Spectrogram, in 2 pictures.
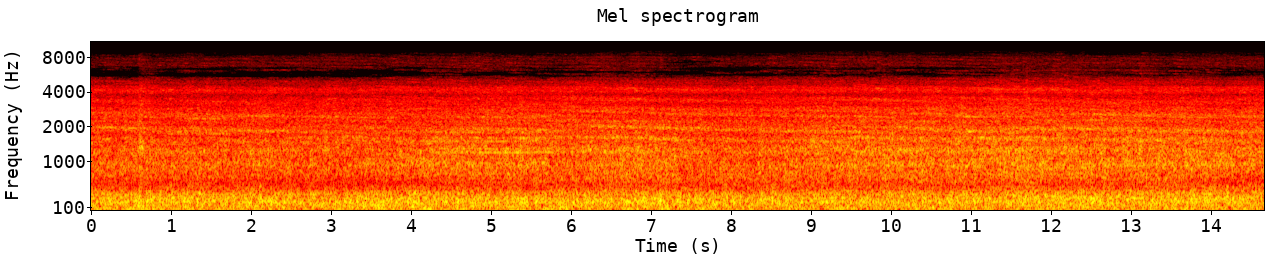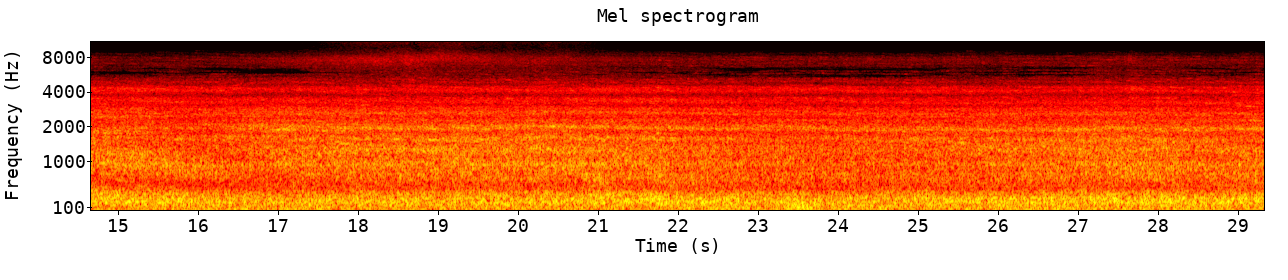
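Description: Loaded freight train of open-top wagons passing close by: a steady rumble and rattle of wheels on the rails that keeps up without a break.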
